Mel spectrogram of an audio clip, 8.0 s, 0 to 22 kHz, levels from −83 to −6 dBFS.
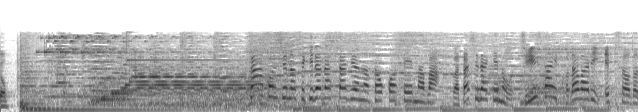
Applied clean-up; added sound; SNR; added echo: none; none; none; none.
